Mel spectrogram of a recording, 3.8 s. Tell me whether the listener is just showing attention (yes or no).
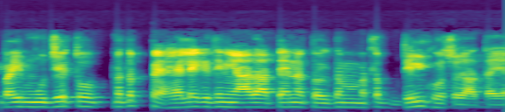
no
